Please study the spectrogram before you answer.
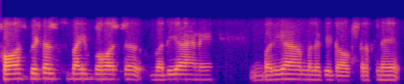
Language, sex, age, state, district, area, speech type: Punjabi, male, 18-30, Punjab, Muktsar, urban, conversation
